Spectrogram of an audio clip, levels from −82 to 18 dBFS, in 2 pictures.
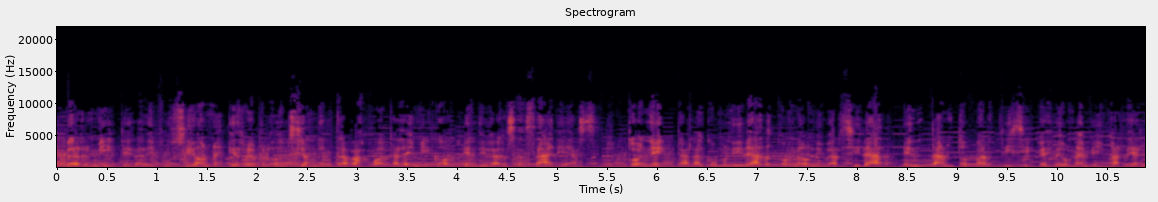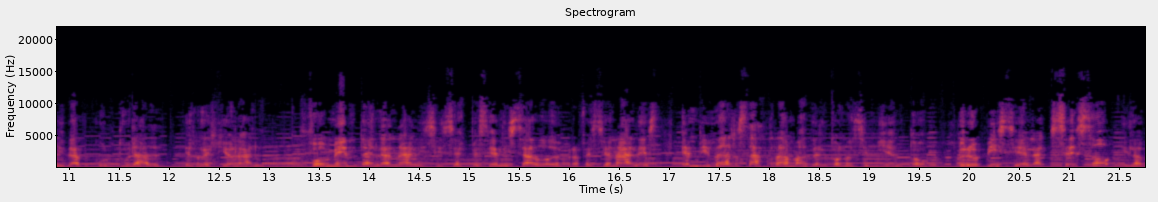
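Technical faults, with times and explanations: No technical faults, with times or otherwise, can be heard in this audio.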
